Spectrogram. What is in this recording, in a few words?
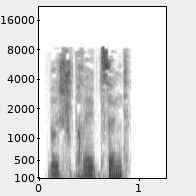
"bespritzend", german; adjectives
